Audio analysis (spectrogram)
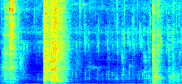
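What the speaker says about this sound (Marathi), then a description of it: "मी अजून आता थोडंसं पाणी टाकणार आहे" Hot water splashes into a cooking pot of drumstick pod curry in short pours, with faint kitchen clatter between them.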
